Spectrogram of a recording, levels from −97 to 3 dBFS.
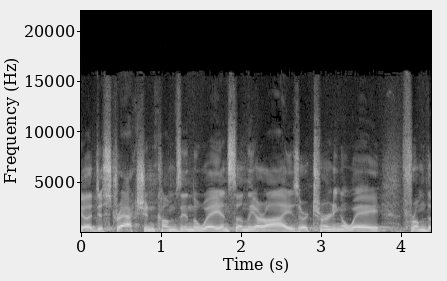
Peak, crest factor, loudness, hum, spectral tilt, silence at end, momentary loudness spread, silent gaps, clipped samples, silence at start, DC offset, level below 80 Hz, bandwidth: -4 dBFS; 14 dB; -18 LUFS; none; -4 dB/octave; 0 s; 3 LU; none; under 0.1%; 0 s; under 0.1%; -56 dBFS; 16 kHz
